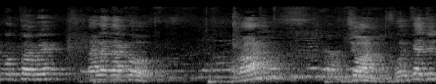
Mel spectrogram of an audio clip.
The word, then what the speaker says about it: রঞ্জন: আমি প্রথমে বলেছিলাম যে এটা দন্তনের মতো উচ্চারণ করতে হবে। তাহলে দেখো, রঞ্জন, বৈকার্য যা ছিল তাই থাকবে, রঞ্জন, রঞ্জন।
